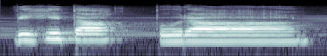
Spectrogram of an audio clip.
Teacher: విసర్గ తర్వాత ప తో పదం మొదలైనది కాబట్టి శ్వాస వదులుతూ చివరిన ప లాగా ఉచ్చారణ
